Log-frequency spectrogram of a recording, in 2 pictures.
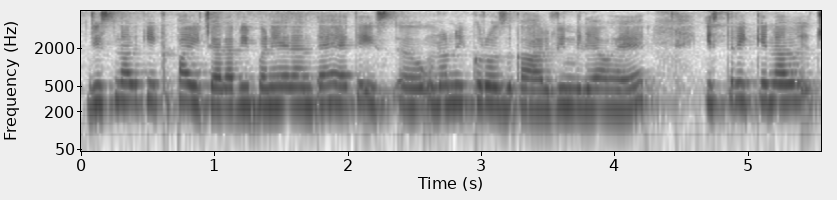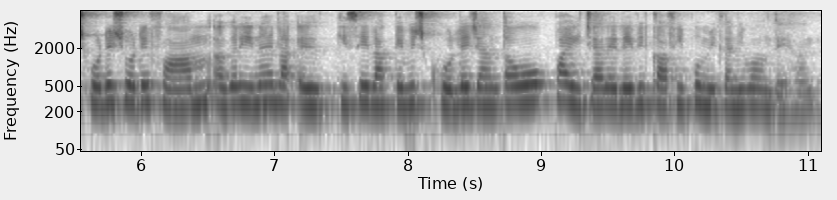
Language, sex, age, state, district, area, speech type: Punjabi, female, 18-30, Punjab, Shaheed Bhagat Singh Nagar, urban, spontaneous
